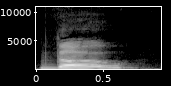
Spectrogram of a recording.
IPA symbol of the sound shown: ðəʊ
